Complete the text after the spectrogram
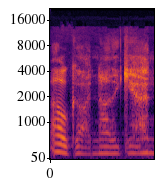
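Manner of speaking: soft, hushed mutter under the breath. Voicing a character who mutters under her breath: muttering under breath. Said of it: "you hear Poppy mutter in Draconic, uh, under her breath".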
